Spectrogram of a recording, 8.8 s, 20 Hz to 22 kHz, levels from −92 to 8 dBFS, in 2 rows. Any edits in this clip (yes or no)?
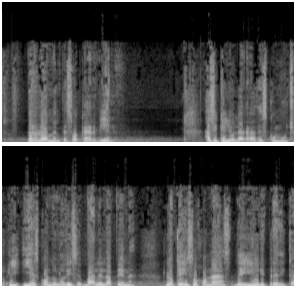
no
